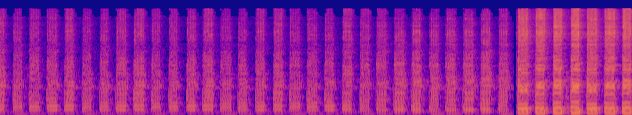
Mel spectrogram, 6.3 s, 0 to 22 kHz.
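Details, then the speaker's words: A VibraLung acoustic airway clearance device, started on its low setting, plays rapid, regular electronic pulsing tones of about 171 a minute in vibration mode, likened to a video game: acoustic airway clearance device tones. "so as you can see the viber lung sounds like you playing a goddamn game of Dig Dug the entire time but just what that's kind of that sound is kind of annoying but kind of funny"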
